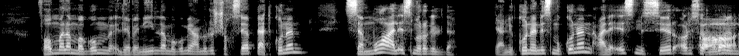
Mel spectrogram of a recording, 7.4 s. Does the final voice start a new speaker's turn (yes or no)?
yes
